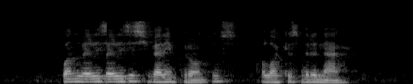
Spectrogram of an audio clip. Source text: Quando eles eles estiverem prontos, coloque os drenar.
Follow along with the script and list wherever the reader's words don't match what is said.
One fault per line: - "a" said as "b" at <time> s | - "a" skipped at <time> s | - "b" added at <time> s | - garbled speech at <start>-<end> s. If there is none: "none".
none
